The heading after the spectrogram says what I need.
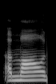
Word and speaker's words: Anmol: Amal, and that's ANMOL, the N is silent, and then with Goosehead Insurance.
